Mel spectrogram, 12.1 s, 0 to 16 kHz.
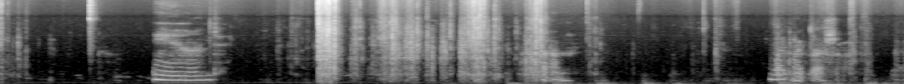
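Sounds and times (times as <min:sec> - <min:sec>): scratchy rubbing and crinkling: 0:03.8 - 0:08.1.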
